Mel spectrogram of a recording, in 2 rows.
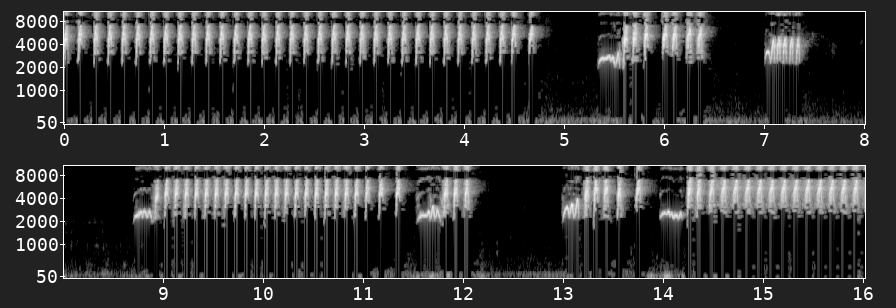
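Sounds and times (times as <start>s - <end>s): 
Tembakan bird singing vigorously: 0.0s - 7.8s, 8.6s - 12.3s, 12.9s - 16.0s.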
